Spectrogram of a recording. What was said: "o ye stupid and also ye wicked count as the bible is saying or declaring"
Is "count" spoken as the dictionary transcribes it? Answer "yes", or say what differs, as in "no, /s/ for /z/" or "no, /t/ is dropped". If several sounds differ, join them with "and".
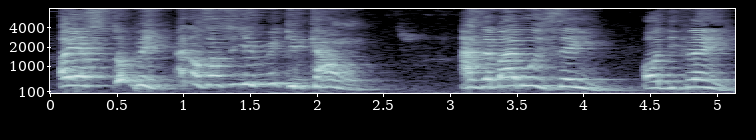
no, /t/ is dropped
